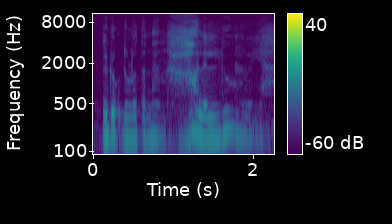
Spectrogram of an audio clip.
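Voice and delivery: slow, soft whispered hallelujah; calming whisper. Pretend. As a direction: breathe it out to calm yourself. Calming oneself before replying. (bisikan pelan menenangkan diri)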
